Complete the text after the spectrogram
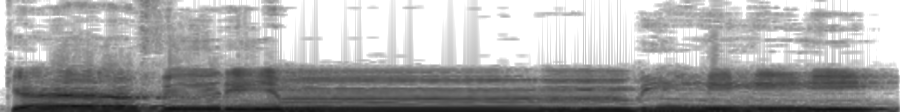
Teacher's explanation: इक़लाब तो यानी नोज़ में साउंड लेके जाएंगे, आप इख्फा करेंगे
